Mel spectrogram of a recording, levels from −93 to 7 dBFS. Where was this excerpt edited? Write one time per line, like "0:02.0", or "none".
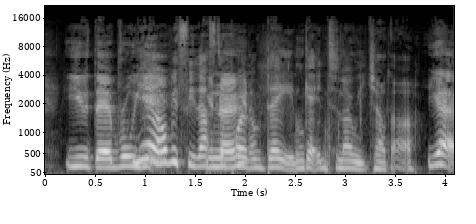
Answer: none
